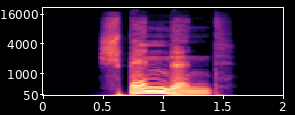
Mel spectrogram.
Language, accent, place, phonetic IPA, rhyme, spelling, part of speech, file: German, Germany, Berlin, [ˈʃpɛndn̩t], -ɛndn̩t, spendend, verb, De-spendend.ogg
- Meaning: present participle of spenden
